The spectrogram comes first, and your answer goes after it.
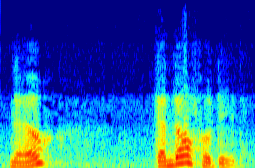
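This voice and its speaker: An actress in a 1940s radio drama playing a frightened, defiant young magician's assistant, curt and emotional. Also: female voice, medium pitch, big pitch swings, measured pace, phone-quality sound. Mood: guarded, shaken. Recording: thin, band-limited old radio recording.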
